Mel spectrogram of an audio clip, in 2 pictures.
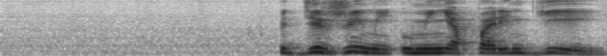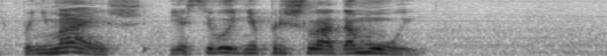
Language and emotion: Russian, angry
